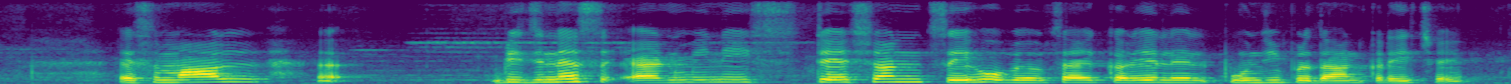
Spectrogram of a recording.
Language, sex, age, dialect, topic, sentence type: Maithili, female, 60-100, Eastern / Thethi, banking, statement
